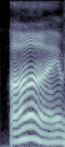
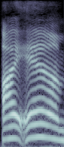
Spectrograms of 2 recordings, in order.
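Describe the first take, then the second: First: It is said as one contracted word. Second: It is said as two full words.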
